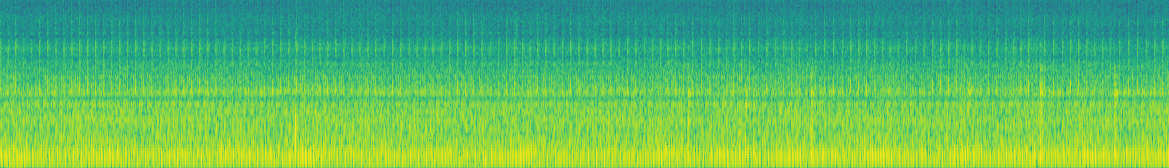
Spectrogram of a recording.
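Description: Small single-cylinder engine running steadily with a dull knock riding under the exhaust note on every turn, a worn connecting rod.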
